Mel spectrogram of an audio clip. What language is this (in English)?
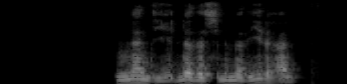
Kabyle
